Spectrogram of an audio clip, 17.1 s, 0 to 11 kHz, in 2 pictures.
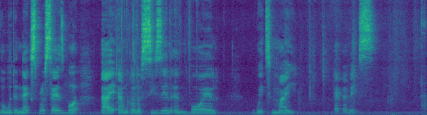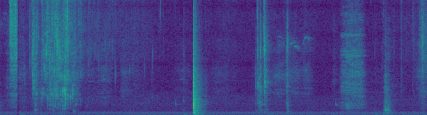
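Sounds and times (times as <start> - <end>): liquid pouring and splashing: 2.2 - 3.0, 8.9 - 11.7.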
